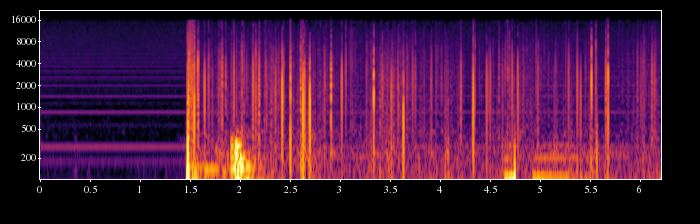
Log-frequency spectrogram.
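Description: Turntable stylus set down on a 7-inch 45 rpm vinyl single. A steady mains hum, then a thump as the needle lands about a second and a half in, followed by crackles and pops from the record's lead-in groove.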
